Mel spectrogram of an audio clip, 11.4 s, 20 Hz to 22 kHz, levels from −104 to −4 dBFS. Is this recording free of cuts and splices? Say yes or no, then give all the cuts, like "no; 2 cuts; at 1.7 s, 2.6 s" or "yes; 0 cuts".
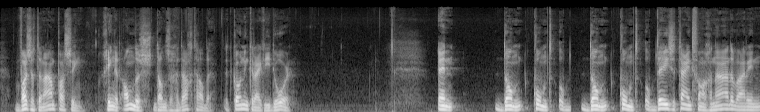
no; 3 cuts; at 3.2 s, 4.0 s, 8.6 s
